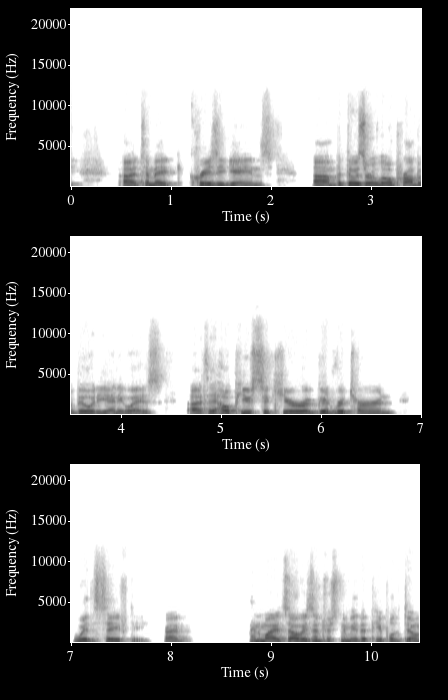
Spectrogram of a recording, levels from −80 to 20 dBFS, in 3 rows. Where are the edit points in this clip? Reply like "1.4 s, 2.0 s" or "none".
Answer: none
